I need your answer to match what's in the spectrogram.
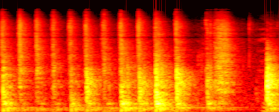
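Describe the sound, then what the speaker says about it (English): A knife chops minced onion on a cutting board in quick, even strokes, about a dozen crisp close knocks in a steady rhythm with brief pauses near the end. "Give it one final chop."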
